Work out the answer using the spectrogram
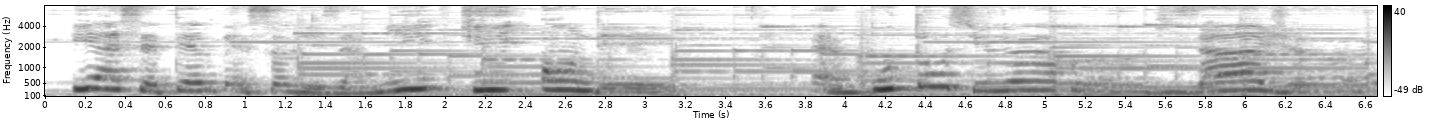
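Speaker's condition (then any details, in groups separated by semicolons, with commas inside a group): No condition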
